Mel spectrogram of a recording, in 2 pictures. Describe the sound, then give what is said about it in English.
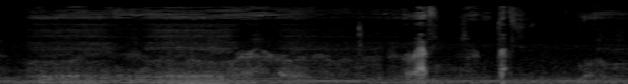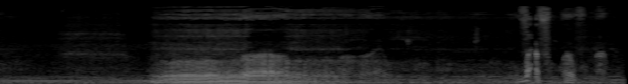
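A voice imitates a low, faint growl: a rough, rumbling drone that swells louder for a moment partway through, with a few small clicks and breathy snorts, no words spoken. “Sounds like growling.”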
